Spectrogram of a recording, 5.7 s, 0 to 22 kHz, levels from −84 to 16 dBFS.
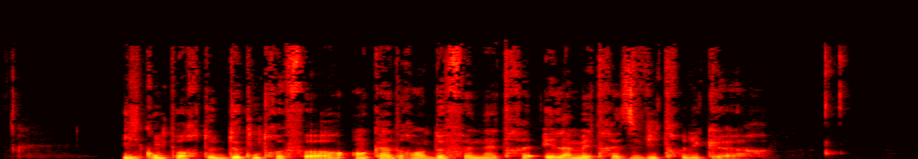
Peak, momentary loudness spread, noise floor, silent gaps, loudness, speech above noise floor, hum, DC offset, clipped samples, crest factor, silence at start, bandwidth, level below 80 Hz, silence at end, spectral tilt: -2 dBFS; 15 LU; -69 dBFS; none; -21 LUFS; 49 dB; none; under 0.1%; under 0.1%; 20 dB; 0.75 s; 16 kHz; -54 dBFS; 0.55 s; -6.5 dB/octave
